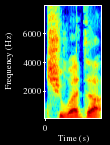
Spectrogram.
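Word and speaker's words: Xut: documentary film is called Chua Island and that's how do you spell that it's XU T it's with an X it's like a Chu cha sound in the local language here so yeah x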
